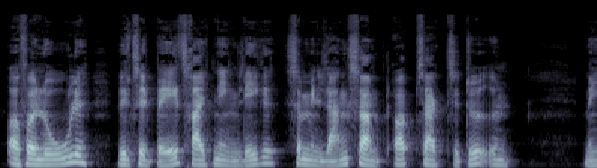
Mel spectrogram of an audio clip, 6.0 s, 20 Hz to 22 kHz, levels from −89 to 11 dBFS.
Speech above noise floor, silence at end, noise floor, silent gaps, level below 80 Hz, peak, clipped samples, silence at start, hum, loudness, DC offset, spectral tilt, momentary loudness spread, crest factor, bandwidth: 46 dB; 0 s; -67 dBFS; none; -64 dBFS; 0 dBFS; under 0.1%; 0.05 s; none; -21 LUFS; under 0.1%; -6 dB/octave; 9 LU; 20 dB; 15.5 kHz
